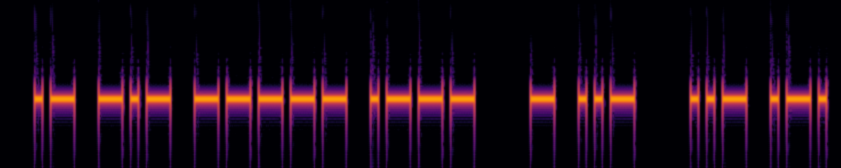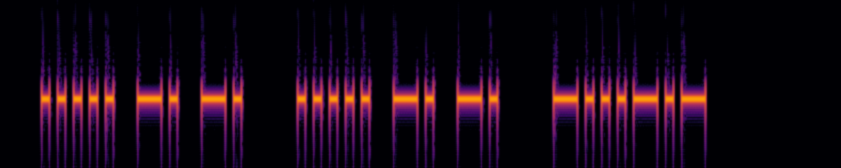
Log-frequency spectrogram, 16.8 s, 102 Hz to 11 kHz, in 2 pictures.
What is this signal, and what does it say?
Morse code, heard as a keyed tone, about 16 wpm, 700 Hz. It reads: AK0J TU UR 5NN 5NN <BK>
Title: SOTA QSO Practice 15wpm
